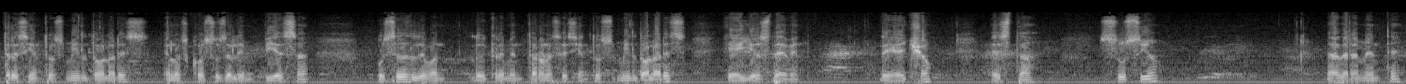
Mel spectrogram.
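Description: A man interpreting live at a public meeting, speaking in halting, fragmented phrases and correcting himself as he goes. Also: low voice, poor audio. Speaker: simultaneous interpreter.

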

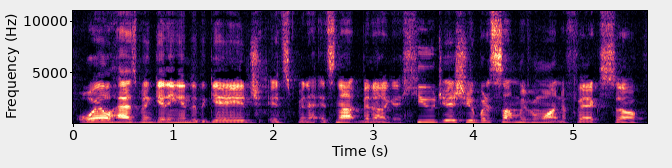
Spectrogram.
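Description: A man's voice: a little high, a little fast. A young man talking to viewers in an easygoing way as he opens a box of tractor parts in a farm workshop, filmed on a close phone camera. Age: young adult. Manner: easygoing, talks to viewers while handling parts. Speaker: farm vlogger. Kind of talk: casual unboxing and shop talk. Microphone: phone camera held close.

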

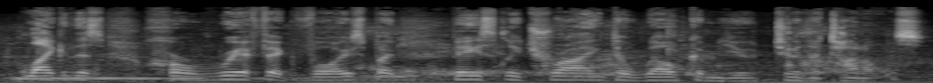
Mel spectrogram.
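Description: A man's voice: medium pitch, normal speed. A man describing his character's actions as a player in a tabletop game.

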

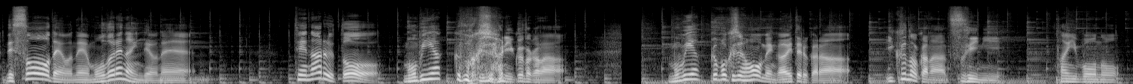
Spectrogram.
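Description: A man commentates casually on a game he is playing. His mid-pitched voice moves up and down in an animated way as he reacts in short remarks. Music plays behind him. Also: moderate pace. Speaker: let's play streamer. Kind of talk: casual game commentary, reading dialogue aloud.

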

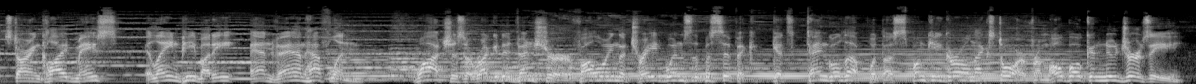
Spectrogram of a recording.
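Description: An actor playing an excitable 1950s cinema announcer, with showy, punchy salesmanship in a retro radio advert. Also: male voice, a little high, normal speed, loud music behind the voice, lightly acted. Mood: excited.

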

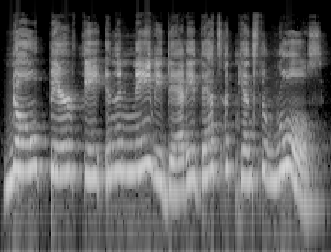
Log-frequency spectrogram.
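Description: A narrator voicing an excitable, bossy little girl who speaks loudly and insistently in an audiobook story. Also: unhurried. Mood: bossy, playful. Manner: loud, shrill, insistent.

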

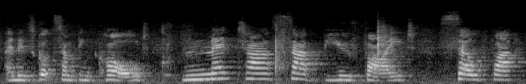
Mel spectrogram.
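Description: A woman's voice: medium pitch, slow, distant mic. A middle-aged woman from Poland chatting casually, in a teasing, talkative way. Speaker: vlogger's mother. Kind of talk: casual chat. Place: home kitchen, indoors. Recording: echoey kitchen, faint background noise.

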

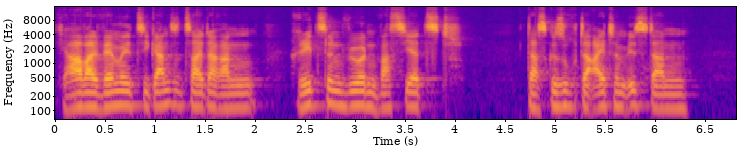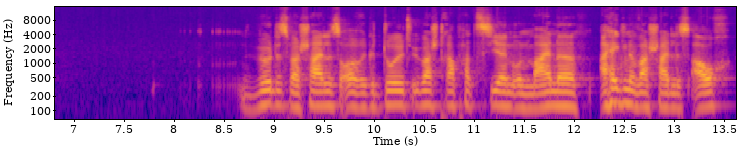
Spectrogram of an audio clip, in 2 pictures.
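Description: Slow-talking young man with a cold. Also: medium pitch, little pitch movement. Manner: unhurried, reads game text aloud. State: has a cold. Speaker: let's play host. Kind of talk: casual gameplay commentary. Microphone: studio mic on arm. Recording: faint game music behind.

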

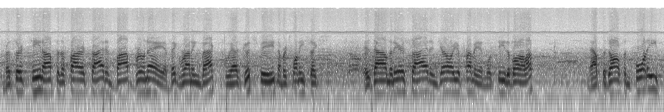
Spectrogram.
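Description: An American man with a fairly high voice calls football play by play in an excitable, vivid style. It comes through a thin, narrow old radio broadcast, swamped in loud noise. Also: fairly quick. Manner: excitable, vivid descriptive phrasing. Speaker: play-by-play sports announcer. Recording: tinny, very noisy 1970s radio broadcast.

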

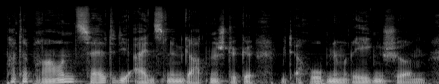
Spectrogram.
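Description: A man reading a detective story as an audiobook, narrating in a measured, deliberate literary style. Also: a bass voice, big pitch swings, slightly rough. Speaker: audiobook reader.

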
